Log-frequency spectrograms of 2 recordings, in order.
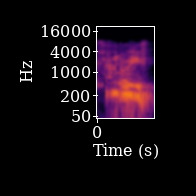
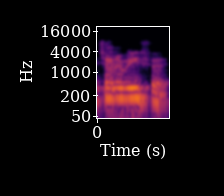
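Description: First: The name is said with an English pronunciation. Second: The name is said with a Spanish pronunciation.

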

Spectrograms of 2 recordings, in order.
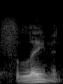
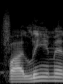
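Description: First: The vowel after the L sounds like A. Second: The vowel after the L sounds like E. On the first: "technically in the Greek, if you really want to know, there's an A, that E there is A" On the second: "some might call it Philemon"

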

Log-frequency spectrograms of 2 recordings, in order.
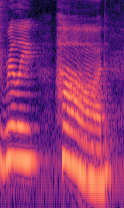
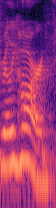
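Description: First: It is said with an exaggerated Southern drawl. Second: It is said with a natural Texas accent. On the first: This is an outsider's fake Texas accent. The speaker calls it wrong. "That's the way the girl was saying it. That's not how you say it if you're from Texas" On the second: This is how a real Texan says it. The speaker calls it right. "If you're from Texas, you might say"

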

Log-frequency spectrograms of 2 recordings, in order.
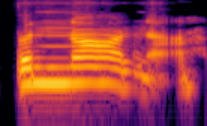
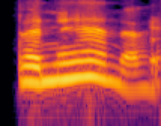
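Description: First: The word is said with a British pronunciation. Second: The word is said with an American pronunciation. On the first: The speaker is newly arrived from England. "because of the way he pronounced it" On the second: This is how locals say it. "It's banana here"

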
